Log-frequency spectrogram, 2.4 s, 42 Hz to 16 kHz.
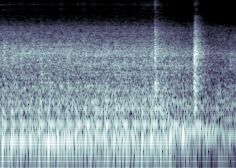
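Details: Honda Vario 110 carburetted scooter, 2012, about 70,000 km: quiet, even low putter at idle with no knocks or rattles, just two faint clicks; engine running smoothly, normal idle.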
